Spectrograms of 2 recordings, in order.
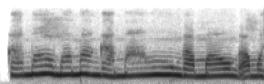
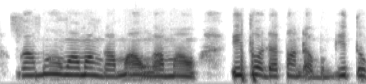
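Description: First: Put-on higher and louder child's wail; louder imitated child refusal; child protesting, tugging. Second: Put-on higher whiny child voice, lightly done; mild mock of a child's protest; imitating a scared child. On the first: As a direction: cry out like a kid pulling Mama back. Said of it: "sambil ditarik-tarik". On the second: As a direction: play the little child refusing.

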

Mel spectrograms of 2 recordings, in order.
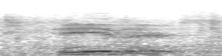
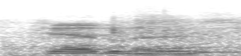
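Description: First: "Dealers" said as "DEE-lers", no d; corrected reading. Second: "Deadler's" said as "DED-lers", with a d; wrong reading. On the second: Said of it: "I thought it was Deadler's". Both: Shown as a demonstration.

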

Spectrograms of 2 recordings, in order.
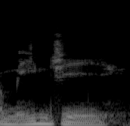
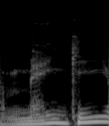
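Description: First: Slow "Mingy" said "MAYN-jee"; "Mingy" with a j sound, drawn out; soft-g pronunciation. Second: Slow "Mangy" said "MANG-ghee"; "Mangy" with a hard g, drawn out; hard-g pronunciation. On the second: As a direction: sound out "Mangy" with g as in "go". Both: Shown as a demonstration. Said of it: "Maybe I've been pronouncing the word wrong".

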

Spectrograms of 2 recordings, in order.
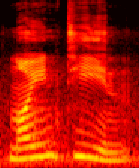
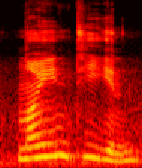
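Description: Both takes have the same delivery.

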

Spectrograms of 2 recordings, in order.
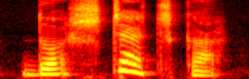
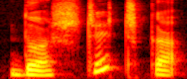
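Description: First: Дощечка slowly, with a clear е after щ; correct suffix demo. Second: Дощечка with и after щ; the mistake in дощечка, и for е in the suffix; wrong suffix demo. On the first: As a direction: say дощечка as "do-SHCHECH-ka". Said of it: "Дошка плюс ечк". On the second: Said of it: "Не дощечка". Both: Shown as a demonstration.

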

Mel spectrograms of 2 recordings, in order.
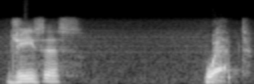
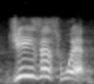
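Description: First: Jesus and wept each set apart by long pauses; slow solemn reading. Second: High, quick playful Jesus wept; mock proud recital. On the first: Acted. Preacher reading the shortest verse to the congregation, slow and solemn. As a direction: let Jesus hang, then drop a slow, falling wept. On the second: Congregant proudly reciting the verse at home, high and playful. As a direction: rattle it off like a proud kid. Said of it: "and you say".

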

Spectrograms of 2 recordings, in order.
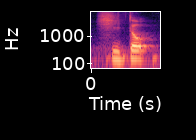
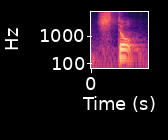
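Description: First: Said in the usual way. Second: "Hito" with the i whispered away, almost "shto"; natural Japanese "Hito", first vowel silent; devocalized I. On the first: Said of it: "you can devocalize". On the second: Shown as a demonstration. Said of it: "you can devocalize, and it's gonna sound more natural".

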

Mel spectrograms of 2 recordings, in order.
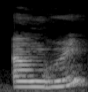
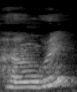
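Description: First: Hungry without h, like angry. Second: Hungry with the h breathed out. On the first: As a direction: begin hungry on the bare vowel. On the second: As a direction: puff of air opening hungry. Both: Shown as a demonstration. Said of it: "pour prononcer la lettre H, je respire".

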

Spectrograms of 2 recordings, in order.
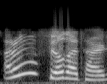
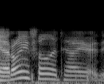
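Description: First: Yawn-stretched and louder. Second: Said in the usual way. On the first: Real, not acted. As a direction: say it mid-yawn. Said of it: "Just keep on yawning". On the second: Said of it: "You can tell by the way I talk".

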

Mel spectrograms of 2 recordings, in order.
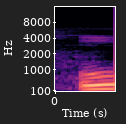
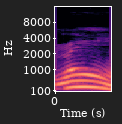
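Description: First: "উ" as a clean oo; plain hamza. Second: "উ" begun with a squeezed throat; throaty ain. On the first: Teacher drilling hamza against ain, plain "উ". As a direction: say "উ" with an open throat. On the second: Teacher drilling ain against hamza, throaty "উ". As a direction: push "উ" out as ain plus oo. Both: Shown as a demonstration. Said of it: "উচ্চারণ করতে হবে আইন এনে".

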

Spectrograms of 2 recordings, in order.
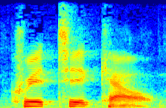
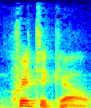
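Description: First: Critical. stretched, higher and slower; slow drilled word. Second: Said in the usual way. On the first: Shown as a demonstration. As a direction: spell out Critical. in sound slowly. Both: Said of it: "let's go".

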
